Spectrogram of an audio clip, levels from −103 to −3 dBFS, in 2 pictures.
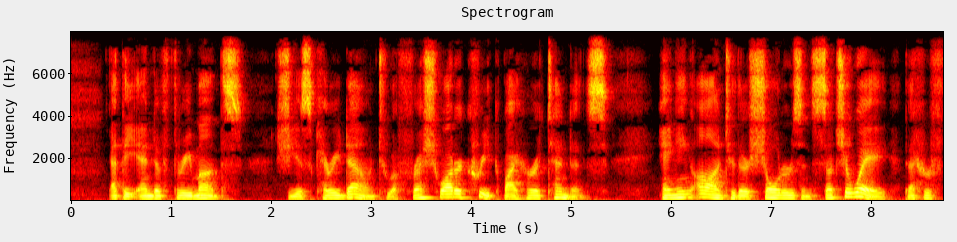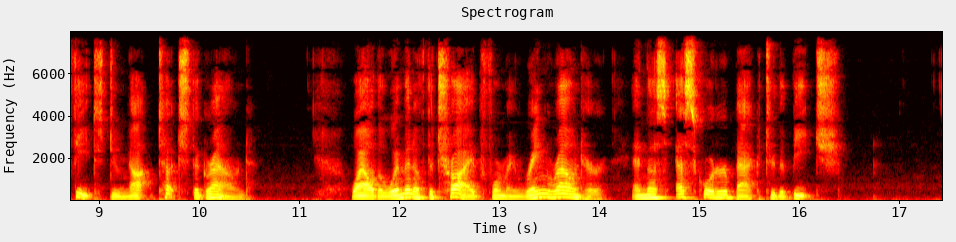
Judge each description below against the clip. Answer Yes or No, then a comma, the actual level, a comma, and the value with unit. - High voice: No, low, 125 Hz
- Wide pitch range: No, average, 4.8 semitones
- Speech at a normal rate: Yes, average, 180 wpm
